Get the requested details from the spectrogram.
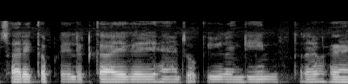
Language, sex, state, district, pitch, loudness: Hindi, male, Jharkhand, Deoghar, 120 Hz, -18 LUFS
